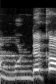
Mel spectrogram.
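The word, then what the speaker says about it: Mundaka: मुंडका उपनिषद से। उसे मंडका भी बोला है। मुंडका उपनिषद है। पर्टिकुलरली संस्कृत का शब्द तो मंडका भी कह सकते हैं क्योंकि इंग्लिश में प्रोनाउंस वैसे ही कर रहा है।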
